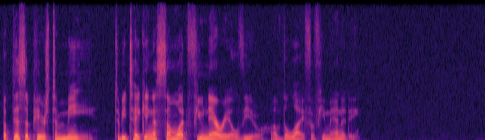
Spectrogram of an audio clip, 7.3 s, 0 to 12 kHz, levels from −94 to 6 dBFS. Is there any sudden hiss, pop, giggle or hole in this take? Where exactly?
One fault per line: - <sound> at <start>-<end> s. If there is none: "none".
none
